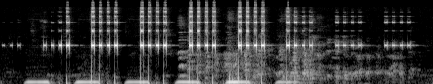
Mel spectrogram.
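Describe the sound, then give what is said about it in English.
A cell phone alarm goes off in a church, signaling that time is up, repeating bursts of high electronic beeps over a low buzzing tone at a steady rhythm, with muffled voices rising partway through before the beeping fades. “Time's up. Too soon. No cell phones in church.”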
